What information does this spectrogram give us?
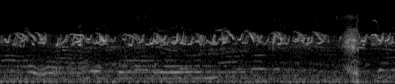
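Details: Baby chicks chirping: a flock's high, wavering peeps run almost without pause, over a low background rumble and one short bang near the end.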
